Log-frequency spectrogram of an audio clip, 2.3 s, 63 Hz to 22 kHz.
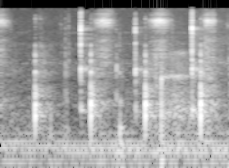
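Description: Mityvac MV8500 hand pressure/vacuum pump being squeezed on its pressure setting: a quick series of sharp clicks with soft hisses of air. The fuel tank will not pump up, a sign of a leak somewhere in the tank.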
